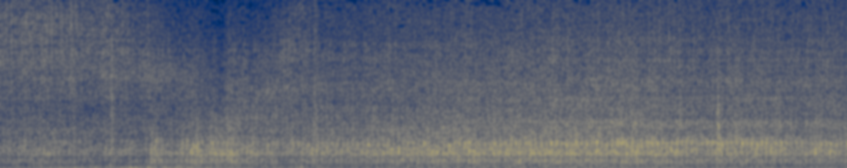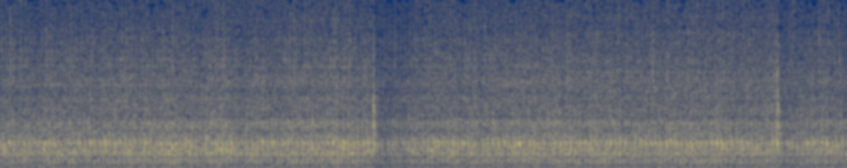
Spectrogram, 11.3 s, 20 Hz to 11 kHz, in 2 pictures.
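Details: Renault 19 16V phase 1 F7P petrol engine idling with the alternator belt removed. It makes a constant raspy whirring hiss and faint irregular ticking from the timing belt area, an unexplained strange noise.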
